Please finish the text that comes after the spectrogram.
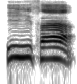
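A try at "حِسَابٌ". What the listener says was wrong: হিসা, এরকম না ভাই, হ্যাঁ, পেশ বুন, হিসাবুন, ঠিক আছে?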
